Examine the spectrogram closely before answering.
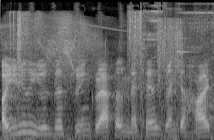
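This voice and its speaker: A man at a fairly quick pace, with audible room echo and music in the background. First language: not English. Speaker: gaming video creator. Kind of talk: tutorial.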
